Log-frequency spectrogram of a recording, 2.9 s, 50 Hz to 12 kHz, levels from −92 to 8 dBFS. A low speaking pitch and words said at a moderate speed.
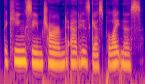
No: high, 195 Hz; average, 165 wpm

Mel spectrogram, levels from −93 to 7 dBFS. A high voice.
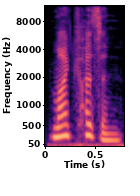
Yes: high, 205 Hz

